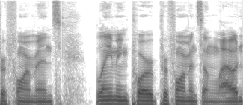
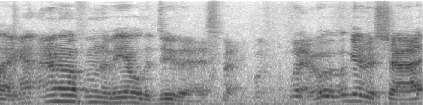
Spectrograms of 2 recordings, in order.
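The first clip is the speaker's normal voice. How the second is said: put-on drunk voice, higher; 7 semitones higher than usual. Playing a drunk person about to start a pool game: acting drunk. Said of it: "I'm pretty drunk".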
